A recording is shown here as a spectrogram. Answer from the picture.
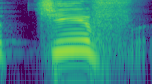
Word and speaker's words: chief: THE द, CHIEF देखिए यहां पे, अब IE एक साथ है तो इसका क्या उच्चारण होगा, रूल्स में आपने पढ़ा होगा तो बता देंगे आप, इसका ई उच्चारण होगा, ठीक है। तो क्या पढ़ेंगे इसको, चीफ।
